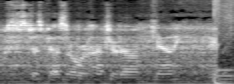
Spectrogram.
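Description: A man talking over the steady low drone of an airliner cabin in flight.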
